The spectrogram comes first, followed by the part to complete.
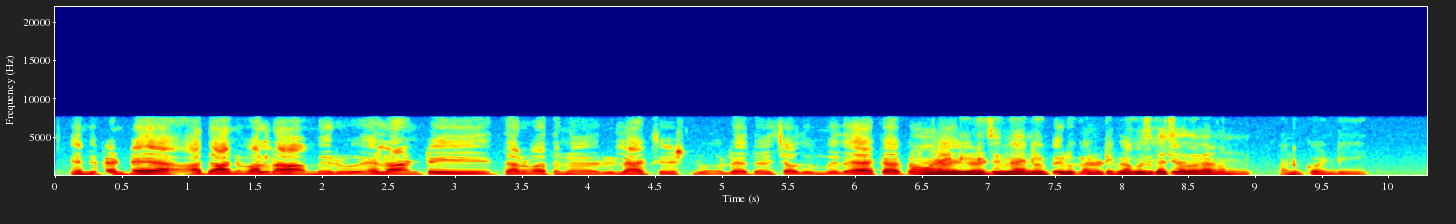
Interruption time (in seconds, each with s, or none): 6.4 s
